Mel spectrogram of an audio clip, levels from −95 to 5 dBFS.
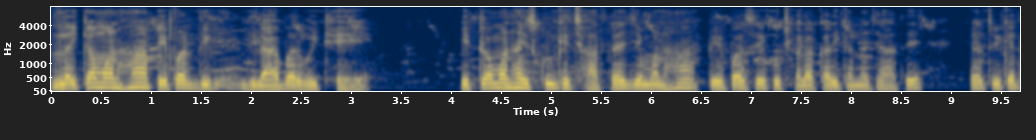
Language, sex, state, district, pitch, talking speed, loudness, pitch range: Chhattisgarhi, male, Chhattisgarh, Rajnandgaon, 140 Hz, 165 wpm, -16 LUFS, 125-150 Hz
